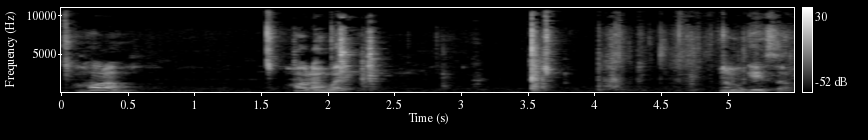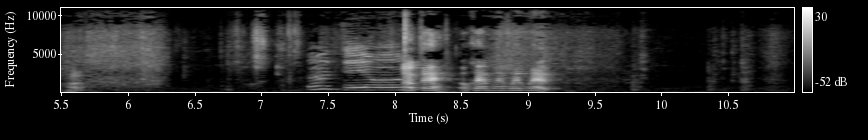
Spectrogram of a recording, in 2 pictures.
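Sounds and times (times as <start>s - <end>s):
rustling handling noise: 4.0s - 7.4s.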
